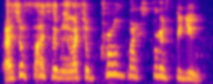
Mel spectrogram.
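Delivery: put-on a proud young fighter vowing to prove herself; girl voice. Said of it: "accent in that voice".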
